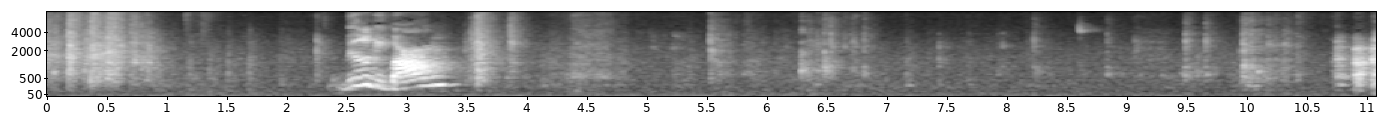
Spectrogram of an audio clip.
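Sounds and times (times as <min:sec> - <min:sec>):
cookie crunching when chewed: 0:05.0 - 0:10.5.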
